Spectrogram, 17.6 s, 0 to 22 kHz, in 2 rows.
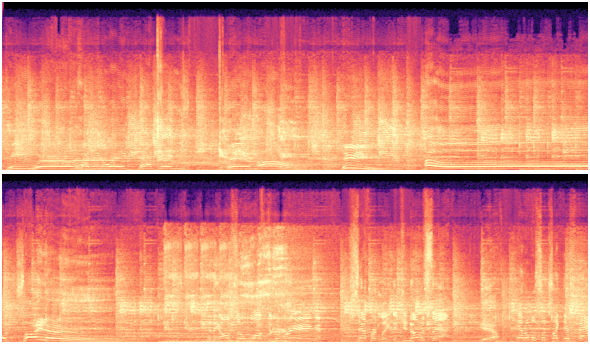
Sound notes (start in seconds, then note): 7.0 crowd cheering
